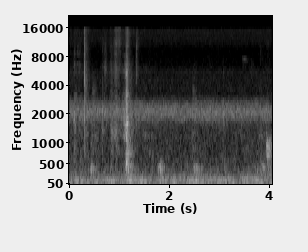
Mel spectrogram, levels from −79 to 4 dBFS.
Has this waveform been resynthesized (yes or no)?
yes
